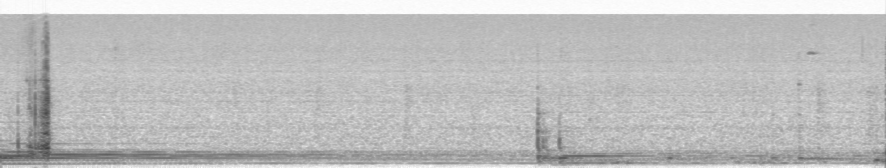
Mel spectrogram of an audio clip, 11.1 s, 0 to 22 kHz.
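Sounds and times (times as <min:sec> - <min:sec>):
faint sustained string tones: 0:00.0 - 0:11.0
acoustic guitar notes picked: 0:06.7 - 0:11.0.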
